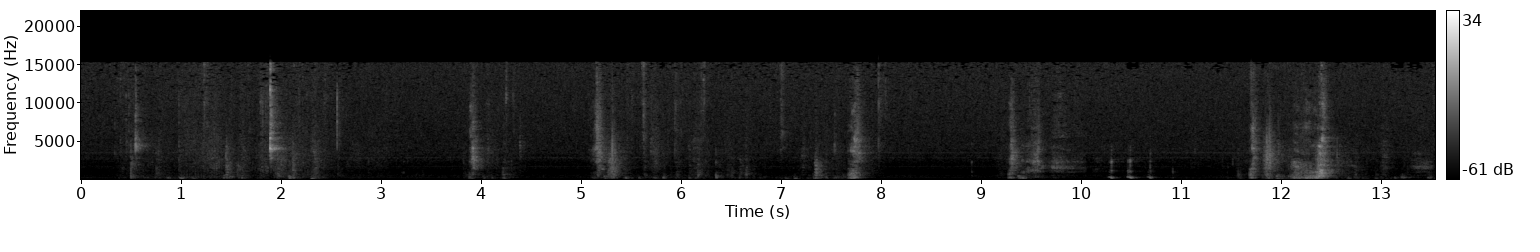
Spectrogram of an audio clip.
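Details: Household dog terrified of an apple, in a small indoor room: repeated bursts of whining and whimpering over about thirteen seconds, separated by short pauses, ending in a louder cluster of cries; a woman's voice follows.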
